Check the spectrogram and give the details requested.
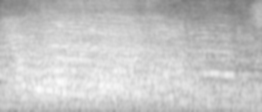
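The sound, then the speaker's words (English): A large audience of children at the Songbirds Super Fun Kids Rock Show yelling their friends' names all at once, a dense, overlapping clamor that stays loud and steady for a few seconds before tapering slightly. “Yell your friend's name out.”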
